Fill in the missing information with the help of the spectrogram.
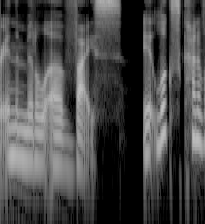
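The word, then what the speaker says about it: weiß: So, the word vice is pronounced just like the English word vice.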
